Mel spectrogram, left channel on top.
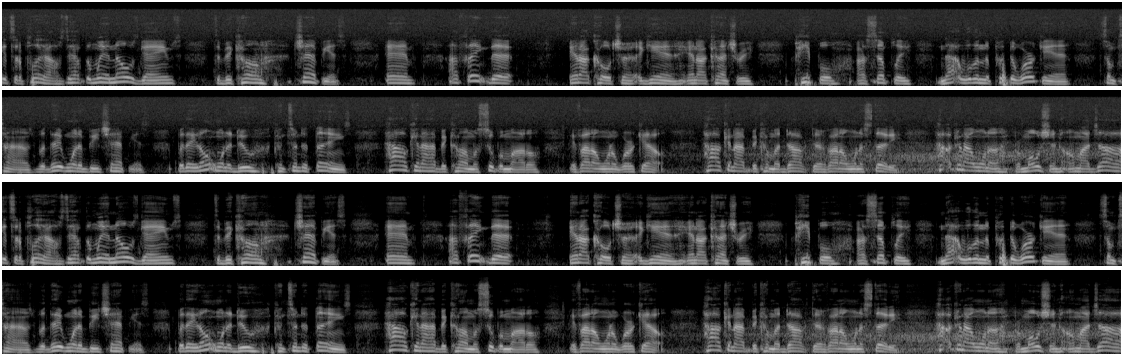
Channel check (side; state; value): left; noise; hiss, 13 dB below the sound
